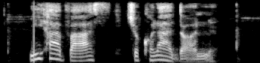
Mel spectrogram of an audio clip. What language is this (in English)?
Esperanto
